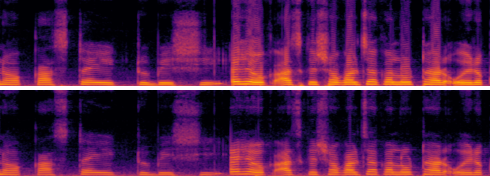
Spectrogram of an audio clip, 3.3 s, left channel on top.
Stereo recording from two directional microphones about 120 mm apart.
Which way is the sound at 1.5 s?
50° left (ahead or behind).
